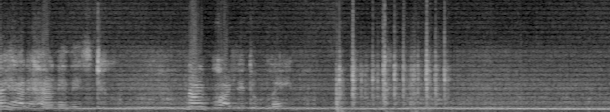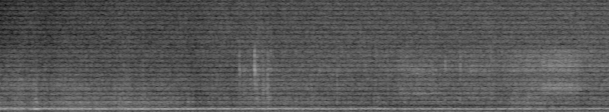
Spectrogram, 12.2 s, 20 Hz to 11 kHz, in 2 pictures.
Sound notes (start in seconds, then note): 4.2 shutters rattling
